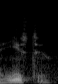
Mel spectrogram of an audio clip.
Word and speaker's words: used to: Y se juntan estas dos palabras de una forma tan dinámica que suena al monasterio de Yuste, cambiando la E al final a la U. Imaginad que cambiáramos por decreto ley el nombre de ese monasterio y es monasterio de Yustu. Pues así se pronuncia, used to.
